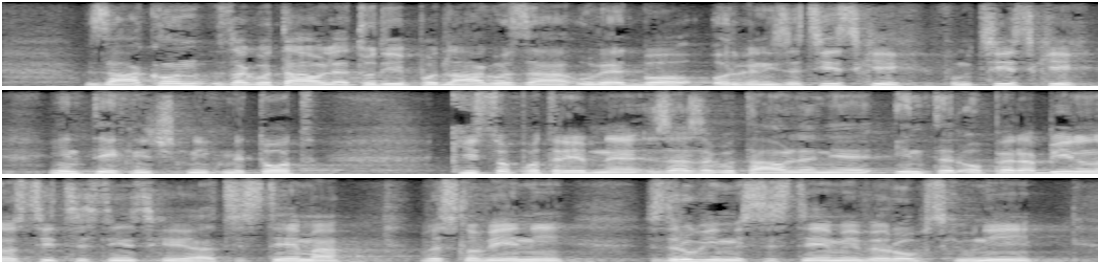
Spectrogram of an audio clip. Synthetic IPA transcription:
zaːkɔnzaɡɔt̪aːwljat̪uːd̪ipɔd̪laːɡɔzauʋɛd̪bɔːɾɡanizat̪siskixfuŋkt̪siskix | int̪eːxnit͡ʃnixmɛt̪ot̪ | kisɔpɔt̪ɾeːbnɛzazaɡɔt̪aːwlʲjanjɛint̪ɛɾɔpɛɾabilnɔst̪iist̪inskɛɡasist̪eːmaʋəslɔʋeːniji | zd̪ɾuɡimisist̪eːmiʋɛwɾoːpskiuniji

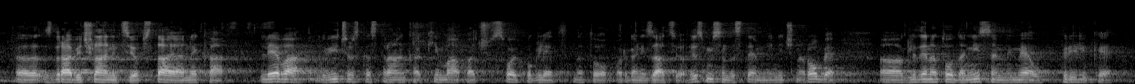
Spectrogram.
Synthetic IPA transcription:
zd̪ɾʔaːʋit͡ʃlaːnit̪siɔpst̪aːjanekʰa | leːʋalɛʋit͡ʃaɾskast̪ɾaŋkakʰimapat͡ʃsʋoːjpɔɡlet̪nat̪oːɔɾɡanizaːt̪sijɔ̰jəsmislimd̪ast̪emninit͡ʃnaɾoːbɛ | ɡlɛd̪enat̪oːd̪anisəmimewpɾilikɛ

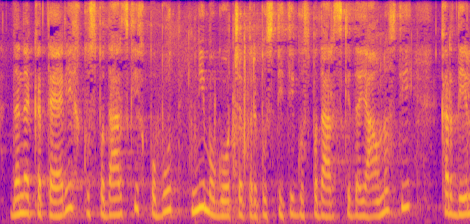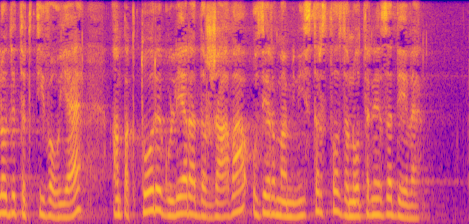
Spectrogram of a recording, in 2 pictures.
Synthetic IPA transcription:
d̪anɛkat̪ɛːɾiɣɡɔspɔd̪aːɾskixpɔbuːt̪nimɔɡoːt͡ʃɛpɾɛpust̪it̪iɡɔspɔd̪aːɾskɛd̪ɛjaːwnɔst̪i | kaɾd̪eːlɔd̪ɛt̪ɛkt̪iːʋɔwjɛampakt̪oːɾɛɡuliːɾad̪əɾʒaːʋaʔɔziːɾɔmaminist̪əɾst̪ʋɔzanoːt̪ɾanjɛzad̪eːʋɛ

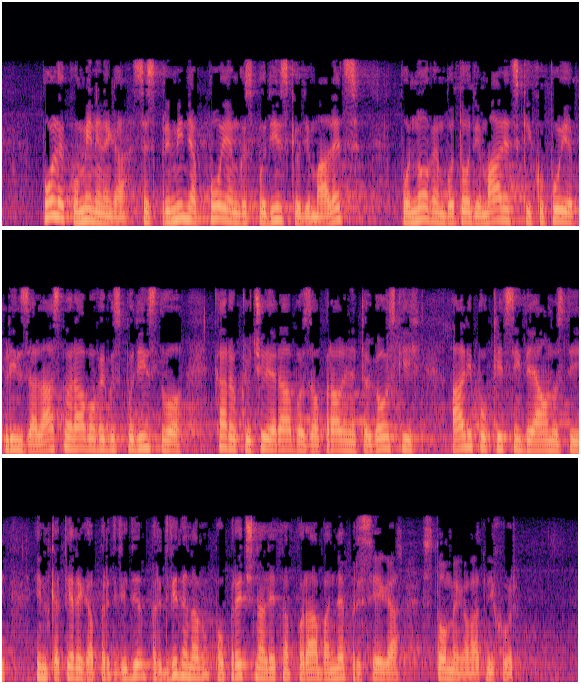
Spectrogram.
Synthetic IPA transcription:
poːlɛkɔmeːnjɛnɛɡasɛspɾɛmiːnjapoːjɛmɡɔspɔd̪inskiɔd̪jimaːlɛt̪s | pɔnɔːʋɛmbɔt̪od̪jɔmaːlɛt̪skikupuːjɛplinzalaːst̪nɔɾaːbɔʋɛɡɔspɔd̪inst̪ʋɔkaɾuklʲut͡ʃuːjɛɾaːbɔzaupɾaːwlanjɛt̪əɾɡɔwskix | alipɔkliːt̪sniɣd̪ɛjaːwnɔst̪iː | nkat̪eːɾɛɡapɾɛd̪ʋid̪ɛnapɔwpɾeːt͡ʃnaleːt̪napɔɾaːbanɛpɾɛseːɡast̪omɛɡaʋaːt̪nixuːɾ

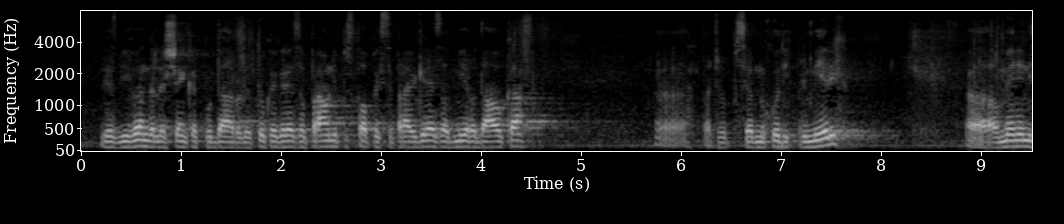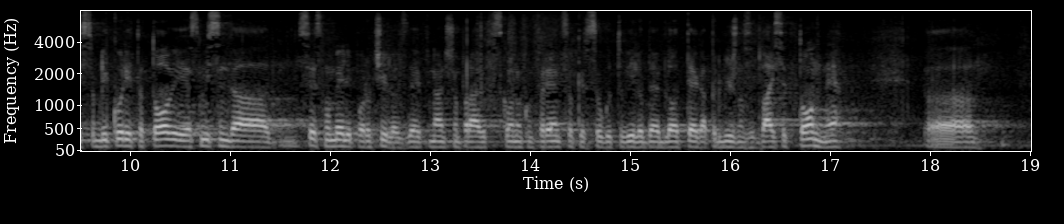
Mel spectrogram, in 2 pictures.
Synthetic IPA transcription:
jəsbiʋənd̪əɾlɛʃɛɛŋkɾat̪̚pɔwd̪aːɾiwd̪at̪ukajɡɾezaupɾawnipɔst̪oːpəksɛpɾʔaːʋiɡɾezaɔd̪miɾɔd̪awka | ə̰pa̰t͡ʃʋəpɔ̥sebnɔxuːd̪ixpɾimjeːɾix | ə̰ɔmeːnjɛnisɔblikuɾit̪at̪oːʋijəst̪mislimd̪asɛsmɔimeːlipɔɾɔt͡ʃilɔzd̪ɛjfinant͡ʃnɔpɾaːʋit̪i̥skɔwnɔkɔnfɛɾensɔkeɾsɛuɡɔt̪ɔʋilɔd̪ajɛblot̪ːeːɡapɾibliʒnɔzad̪ʋajsɛt̪ːonːɛ | ə̰

